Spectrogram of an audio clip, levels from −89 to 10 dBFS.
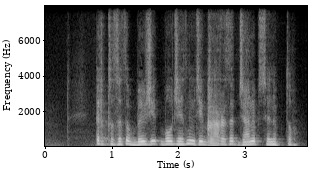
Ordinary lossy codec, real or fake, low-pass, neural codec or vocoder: none; fake; none; codec, 16 kHz, 0.5 kbps, X-Codec, WavLM features, trained on Multilingual LibriSpeech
